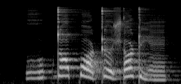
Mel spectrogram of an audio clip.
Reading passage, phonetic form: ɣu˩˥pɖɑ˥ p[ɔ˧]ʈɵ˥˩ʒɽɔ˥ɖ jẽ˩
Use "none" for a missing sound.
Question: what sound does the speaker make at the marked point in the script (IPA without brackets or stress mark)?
ɔ˥˩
